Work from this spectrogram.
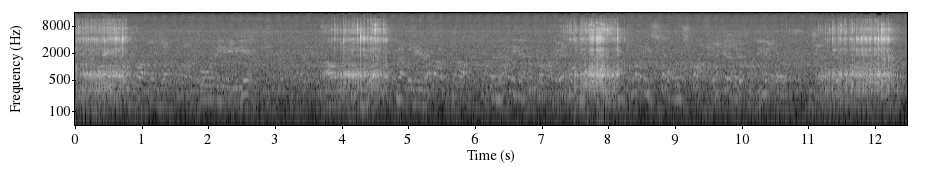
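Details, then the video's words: Sammi, a pug, sleeps through NASCAR and snores steadily: four harsh, hissing snore bursts, one roughly every three and a half to four seconds, over a continuous murmur of voices and low broadcast noise. "Pug Snore Monster"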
